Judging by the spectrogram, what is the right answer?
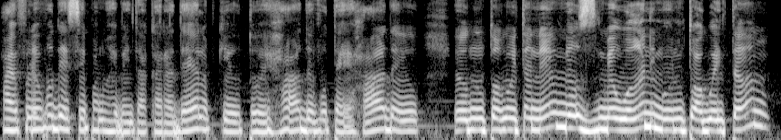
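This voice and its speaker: A woman's voice: mid-range voice, steady tone, fast talker, dark tone. A Brazilian Portuguese-speaking woman giving an emotional, candid personal testimony in an interview, acting out the dialogue she quotes.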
